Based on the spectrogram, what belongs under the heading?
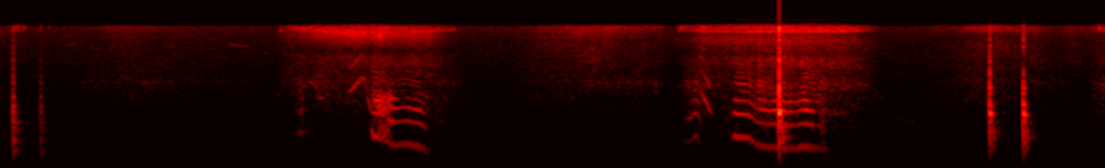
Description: Cute snoring baby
